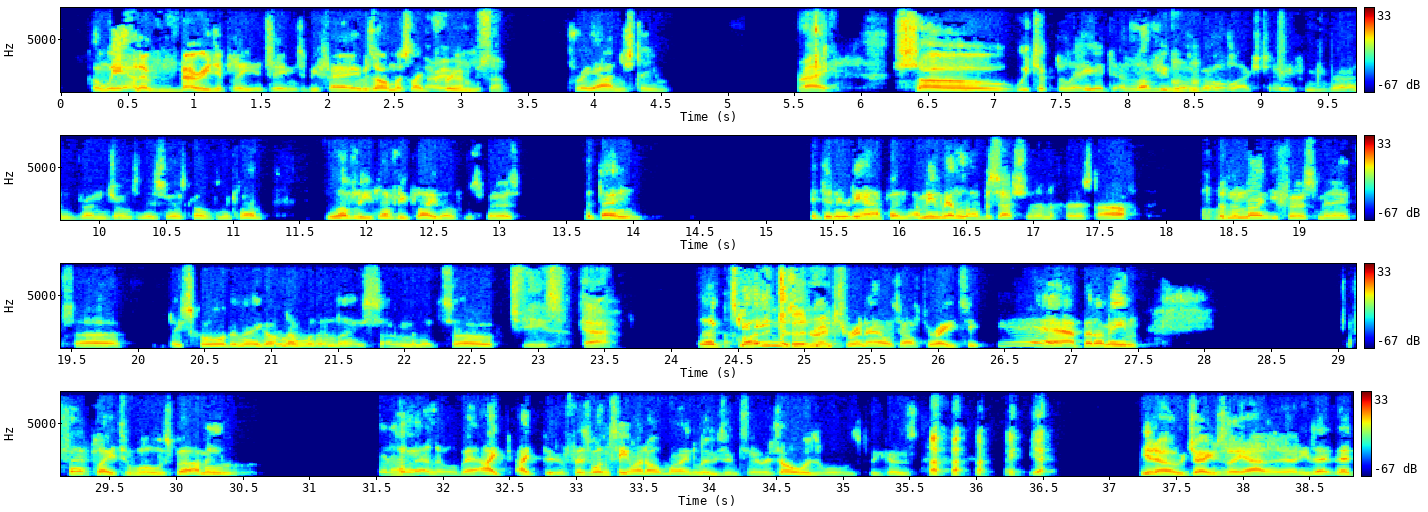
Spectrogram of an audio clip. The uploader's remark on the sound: Talk over Zoom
